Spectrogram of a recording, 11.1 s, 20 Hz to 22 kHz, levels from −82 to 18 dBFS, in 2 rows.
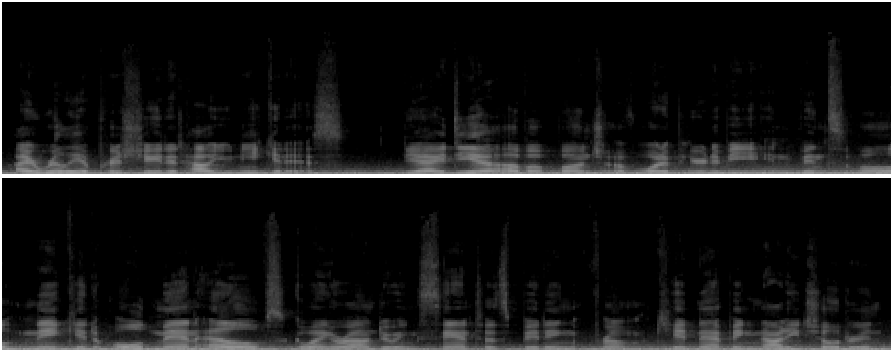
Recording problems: low rumble; noticeable; throughout; 10 dB below the speech

